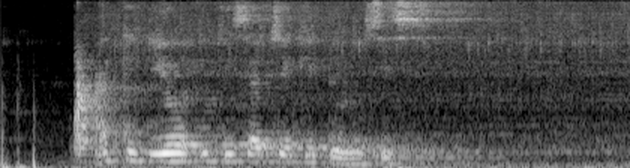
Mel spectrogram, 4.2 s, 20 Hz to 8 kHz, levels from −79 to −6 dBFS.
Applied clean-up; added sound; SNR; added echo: none; Water tap, faucet / Liquid; 8 dB; reverberation time 2.0 s.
